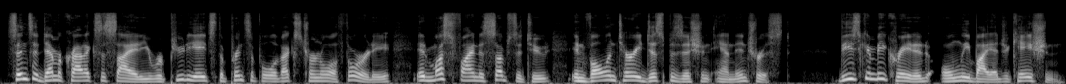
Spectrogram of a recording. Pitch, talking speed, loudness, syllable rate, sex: 160 Hz, 150 wpm, -20 LUFS, 6.2 syllables/s, male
